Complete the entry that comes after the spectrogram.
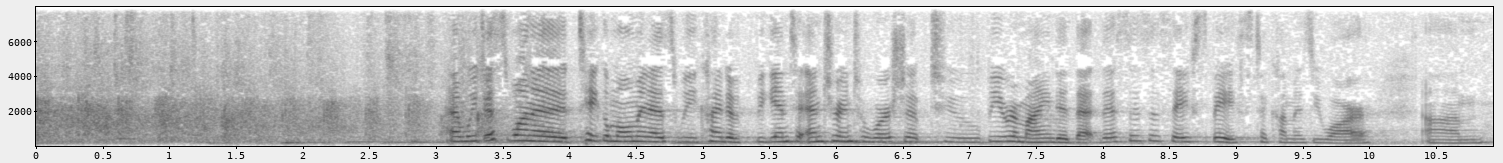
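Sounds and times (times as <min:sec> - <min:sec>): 
audience applause: 0:00.0 - 0:03.6
speech: 0:03.1 - 0:10.9.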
